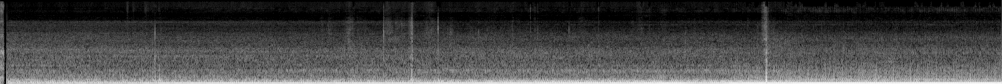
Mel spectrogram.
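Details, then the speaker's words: BMW 740Li V8, cold idle about 1–2 minutes after start, after new spark plugs, coolant and oil service; steady even low rumble with no stumble or shake. Before repair it shuddered "du-du-du" when cold; now normal. "냉간시의 공회전 상태입니다. 시동 건지 1분, 2분 됐을 것 같습니다."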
